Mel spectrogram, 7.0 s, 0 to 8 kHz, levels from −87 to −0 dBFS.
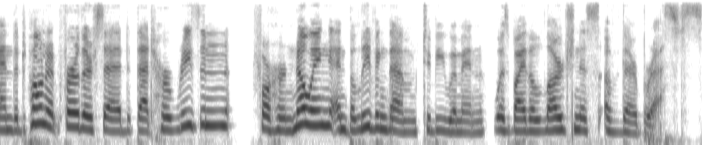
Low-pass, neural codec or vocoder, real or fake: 7.2 kHz; vocoder, 44.1 kHz, 128 mel bands, Pupu-Vocoder; fake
